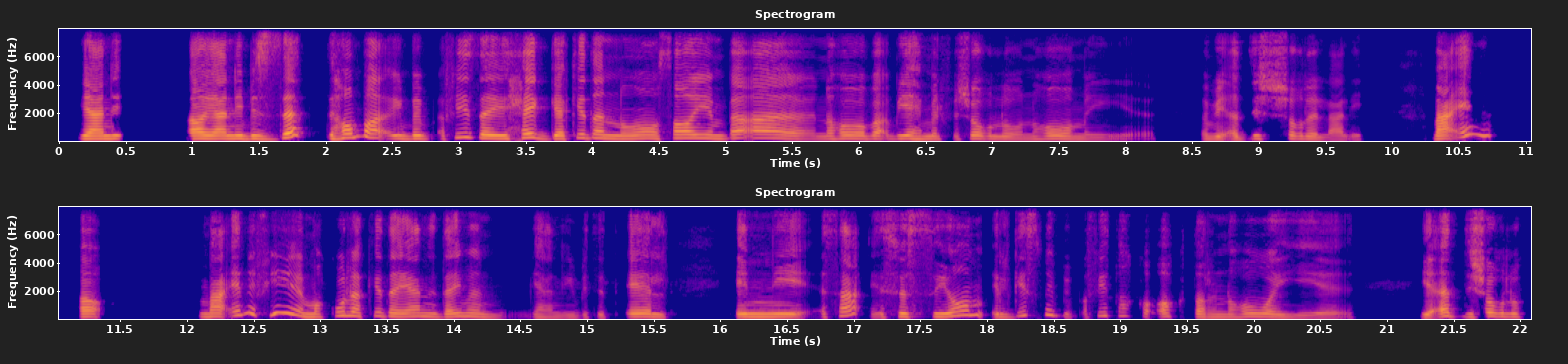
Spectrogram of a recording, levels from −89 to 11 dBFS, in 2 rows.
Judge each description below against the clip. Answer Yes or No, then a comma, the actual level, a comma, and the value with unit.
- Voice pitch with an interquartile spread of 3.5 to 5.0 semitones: Yes, average, 3.8 semitones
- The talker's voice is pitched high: Yes, high, 215 Hz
